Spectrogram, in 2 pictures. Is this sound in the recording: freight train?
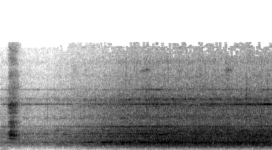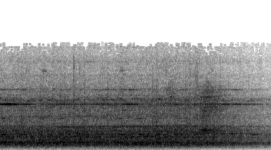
yes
